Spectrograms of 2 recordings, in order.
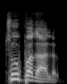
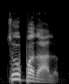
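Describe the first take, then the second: No difference in how they are said.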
